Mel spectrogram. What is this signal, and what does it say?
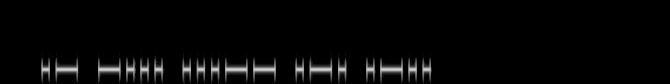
Morse code, heard as a keyed tone, about 17 wpm, 700 Hz. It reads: AB3RL
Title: USA Call Signs - 5 Characters - Repeated 3x - 17wpm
